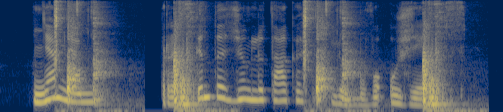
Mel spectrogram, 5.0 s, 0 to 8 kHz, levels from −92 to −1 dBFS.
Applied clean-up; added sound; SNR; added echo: none; Thump, thud; -2 dB; none.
